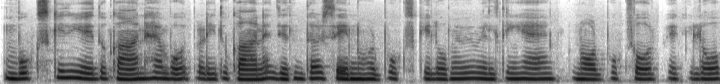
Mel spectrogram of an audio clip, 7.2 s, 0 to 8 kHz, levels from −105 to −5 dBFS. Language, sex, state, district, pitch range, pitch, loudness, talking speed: Hindi, female, Delhi, New Delhi, 185-205 Hz, 195 Hz, -18 LUFS, 185 wpm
